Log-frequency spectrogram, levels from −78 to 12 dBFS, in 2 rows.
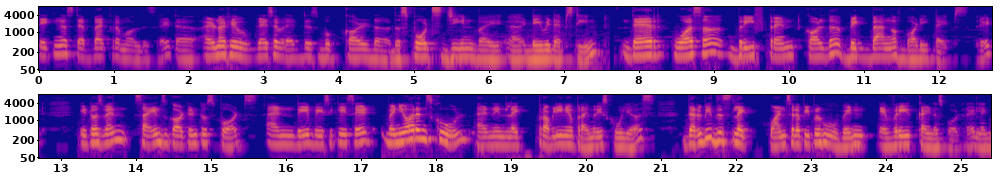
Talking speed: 195 wpm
